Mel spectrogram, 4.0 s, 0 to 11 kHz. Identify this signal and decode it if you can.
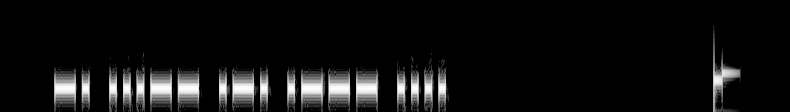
Morse code, heard as a keyed tone, about 36 wpm, 700 Hz. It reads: N3RJH
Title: USA Call Signs - 5 Characters - 2x Character Spacing - 35wpm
